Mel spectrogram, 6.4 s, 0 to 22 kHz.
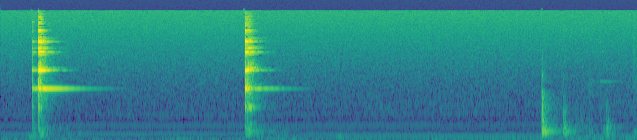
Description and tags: Hitting a wine glass with another glass object.
Recorded with an SM57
